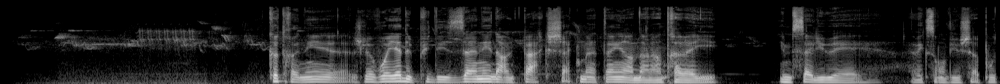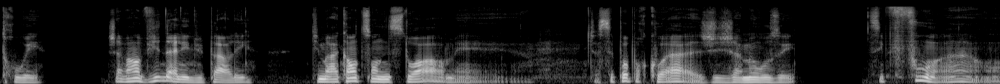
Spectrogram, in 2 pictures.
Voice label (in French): Voix empathique sobre sincere; Sans abri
